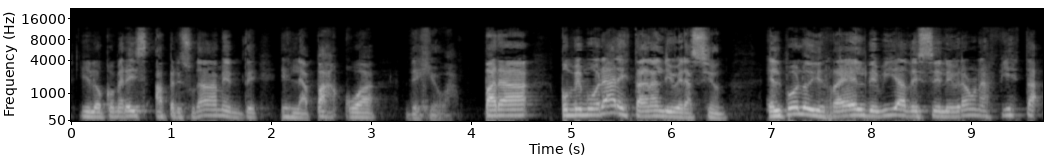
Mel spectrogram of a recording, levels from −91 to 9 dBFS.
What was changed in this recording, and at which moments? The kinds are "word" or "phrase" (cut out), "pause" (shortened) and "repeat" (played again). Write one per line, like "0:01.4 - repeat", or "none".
0:04.0 - pause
